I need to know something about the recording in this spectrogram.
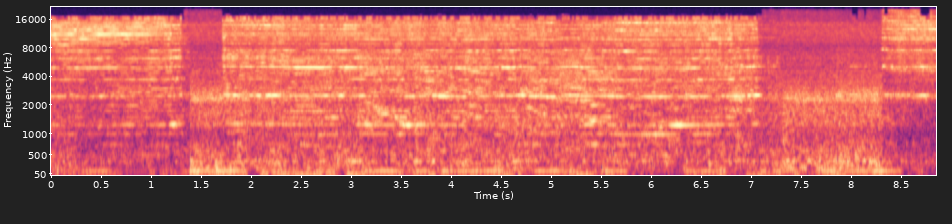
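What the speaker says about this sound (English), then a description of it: "I then ripped them down to the desired width and cut them to length" Wooden shelf boards are sawn to length in a home workshop, a faint, repetitive back-and-forth rasping with short pauses, heard alone over quiet room noise.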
